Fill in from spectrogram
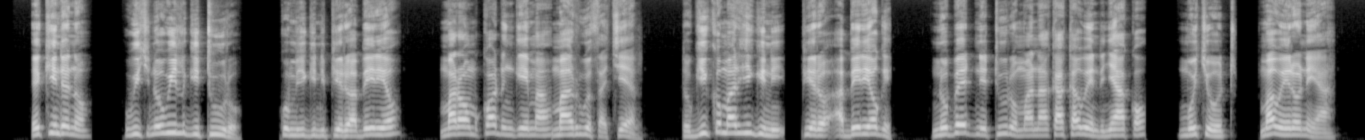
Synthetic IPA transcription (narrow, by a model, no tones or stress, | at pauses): ekindenɔ | wit͡ʃnowilɡɪtuɾo̰ | kwomhiɡinipjeɾoabɪɾjɔ | maɾɔmkɔdŋɡɪmamarwot̪at͡ʃɪɛl | tɔɡikomarhiɡinipjeɾoʔabɪɾjɔɡɪ | nobed̚netuɾomanakakawendɲakɔ | mot͡ʃot | maweɾonɪa̰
